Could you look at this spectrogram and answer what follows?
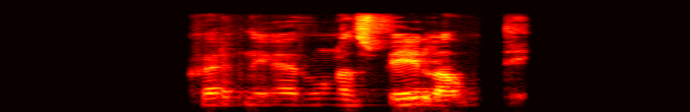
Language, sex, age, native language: Icelandic, male, 30-39, Icelandic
